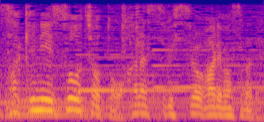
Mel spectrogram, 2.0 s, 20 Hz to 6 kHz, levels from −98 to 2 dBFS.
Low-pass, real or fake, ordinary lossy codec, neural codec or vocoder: 5.4 kHz; real; none; none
